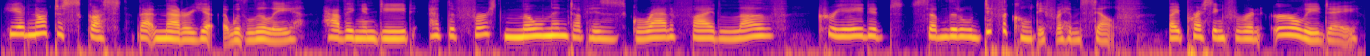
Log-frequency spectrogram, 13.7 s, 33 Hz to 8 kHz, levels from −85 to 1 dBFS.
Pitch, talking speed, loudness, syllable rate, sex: 205 Hz, 135 wpm, -19 LUFS, 3.9 syllables/s, female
